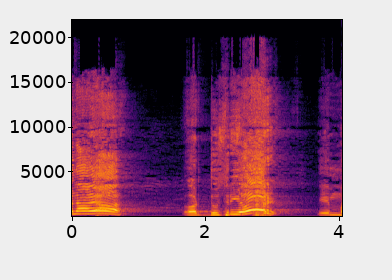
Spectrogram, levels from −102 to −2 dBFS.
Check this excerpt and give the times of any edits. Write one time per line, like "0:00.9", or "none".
none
